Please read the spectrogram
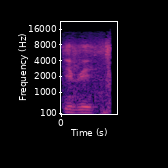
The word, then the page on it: ibi: i.bi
